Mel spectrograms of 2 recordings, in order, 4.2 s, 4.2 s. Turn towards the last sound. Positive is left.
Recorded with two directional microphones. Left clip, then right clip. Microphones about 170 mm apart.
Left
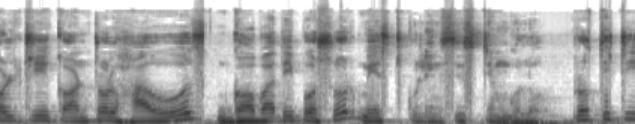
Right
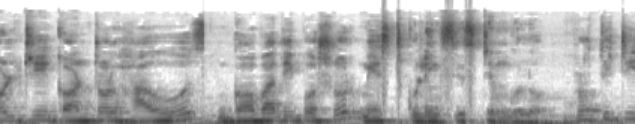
turn(degrees=40)  # may be behind; listen again after turning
